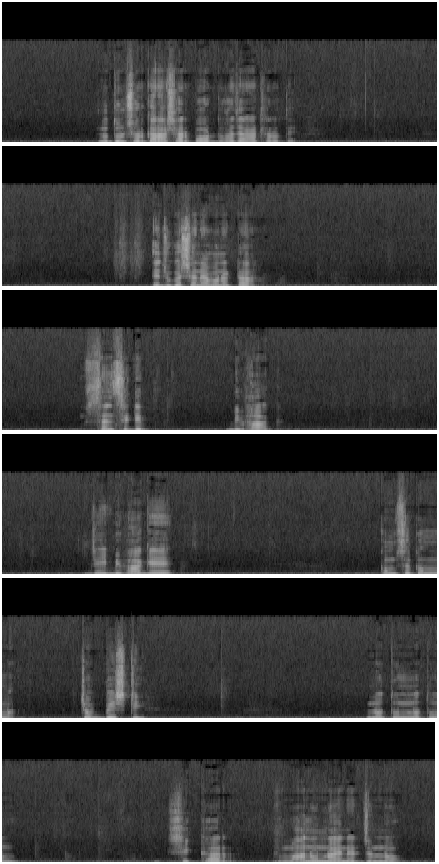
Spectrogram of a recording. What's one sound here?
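A man speaks into microphones in short, halting phrases with long pauses.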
